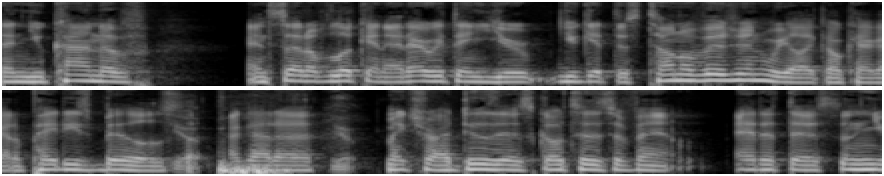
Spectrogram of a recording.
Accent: Little Rock, Arkansas, United States; So we're from Arkansas. Yeah, and so like Little Rock is like the capital. And like we performed on the River Market. And I'm like, bro, I grew up here.

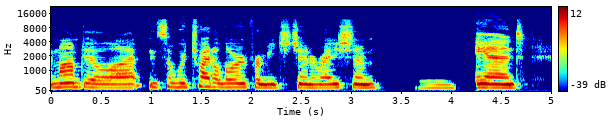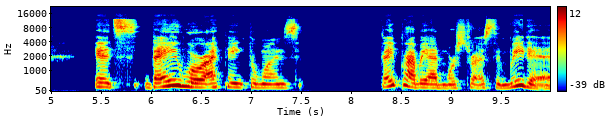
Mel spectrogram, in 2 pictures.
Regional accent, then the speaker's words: Columbus, Georgia, United States; And I grew up in Columbus, Georgia, which is near, I'm a military brat.

